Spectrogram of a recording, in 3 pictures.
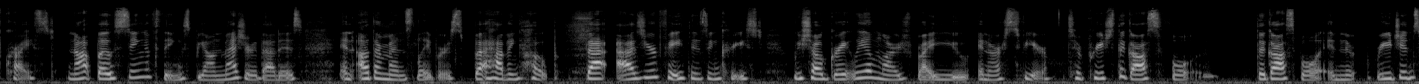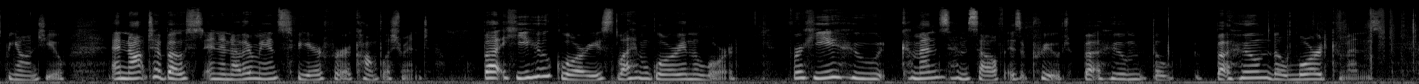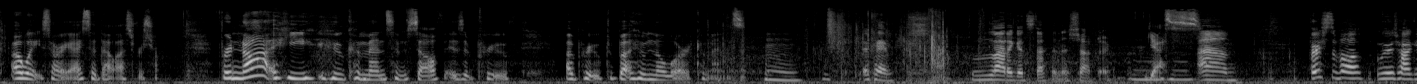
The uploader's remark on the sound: Welcome to Cozy Convos in the Car!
